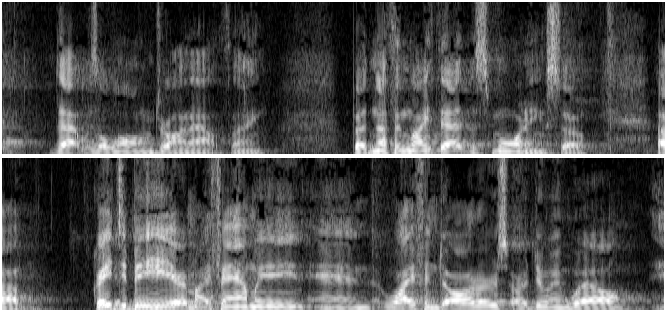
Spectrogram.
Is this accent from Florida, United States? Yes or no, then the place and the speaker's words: yes; Florida, United States; I have some basis of comparison growing up in South Florida, what really warm is.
